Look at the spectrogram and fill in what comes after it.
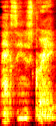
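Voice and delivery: secretive, hushed, barely voiced whisper under the breath. A player suggests how Scar would give the code word, whispered under the breath. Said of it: "just whisper it under".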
